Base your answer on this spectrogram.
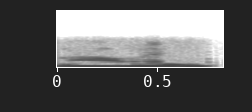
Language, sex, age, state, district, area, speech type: Telugu, female, 30-45, Andhra Pradesh, Chittoor, rural, conversation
